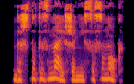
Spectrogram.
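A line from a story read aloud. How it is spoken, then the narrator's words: Growled. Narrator (Russian): Рыкнул Аль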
